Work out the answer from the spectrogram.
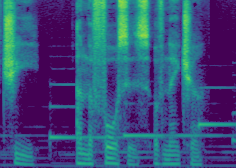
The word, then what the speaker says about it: qi: Ancient Chinese practitioners believed that health was a state of balance between the body's energy, or qi, pronounced qi, and the forces of nature.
